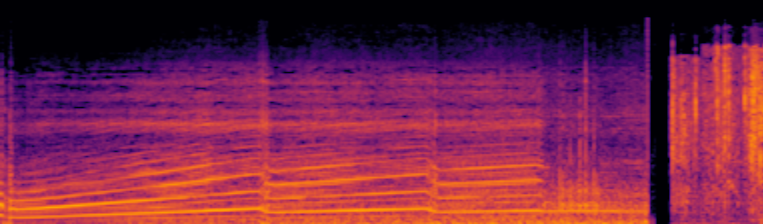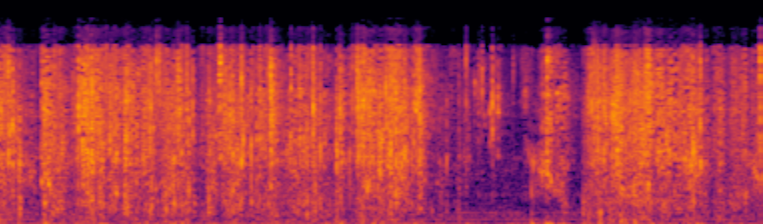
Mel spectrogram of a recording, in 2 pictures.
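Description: A car engine revving up as it accelerates, its pitch climbing with two brief steps like gear changes, then holding steady. It cuts off suddenly, and after a brief gap a rough scraping, crackling noise runs to the end.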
